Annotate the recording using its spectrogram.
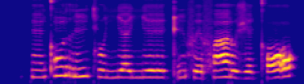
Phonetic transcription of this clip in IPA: kẽkʼõ rĩcʰʊ ɲɛːɲeː kʼĩfefã ɾʊʒekʰɔ

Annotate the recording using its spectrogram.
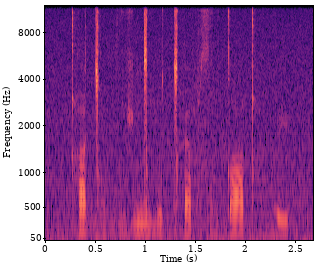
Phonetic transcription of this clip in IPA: qʰɐɡ͡ǀɔ̤bði̤ʒ ŋ͡ǀi̤u̯ǀʰɐfsˤi̤ tˤaqʰɔ̤y̯

